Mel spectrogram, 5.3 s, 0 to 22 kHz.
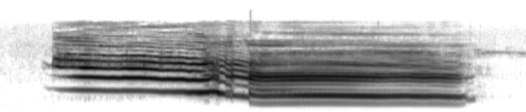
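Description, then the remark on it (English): A hunter imitates a sika stag's roar during a morning hunt around 10 o'clock: one long, loud, nasal wail that starts high, breaks abruptly to a lower drawn-out tone, then cuts off cleanly, with no talking. “decided he's going to do another roar and see what comes of it.”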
